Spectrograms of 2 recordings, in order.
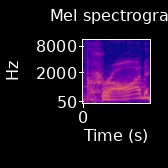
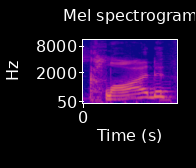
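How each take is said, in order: First: The name is said with an R sound. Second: The name is said with an L sound. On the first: The voice actors were unsure of the name. The speaker calls it wrong. "they pronounce it Crawd half the time" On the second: This is the character's actual name. The speaker calls it right. "the main character's name is Claude"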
